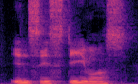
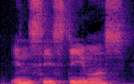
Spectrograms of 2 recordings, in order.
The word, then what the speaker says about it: insistimos: And again, just with the other verbs, you're going to put a bit more emphasis on the last part of that. So for example, if you're looking at the verb insistir, to insist, we insist is just insistimos, insistimos.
